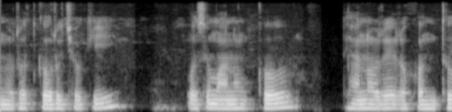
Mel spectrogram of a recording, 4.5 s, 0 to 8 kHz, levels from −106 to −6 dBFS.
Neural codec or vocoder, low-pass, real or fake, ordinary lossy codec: none; 7.2 kHz; real; none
